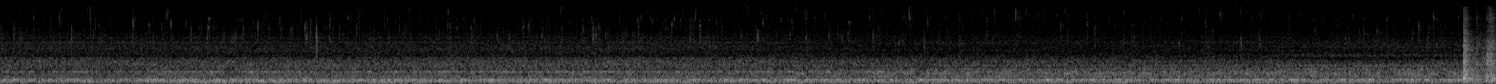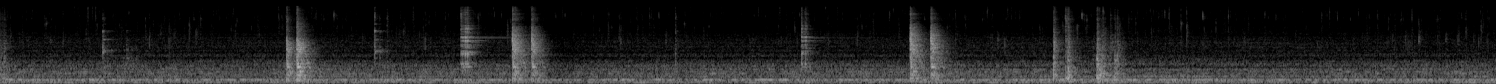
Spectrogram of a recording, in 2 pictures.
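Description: Eggplant omelettes sizzling in oil in a frying pan, a steady frying hiss over a low hum. From about halfway to near the end come several sharp clinks of metal utensils against the pans and bowls.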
